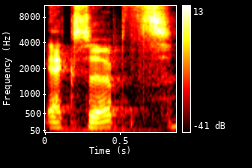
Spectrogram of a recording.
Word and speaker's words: excerpts: I think the P is silent. Excerpts. No, But you're right. It's fucking hard. You got to add a soft Excerpts. P because otherwise it's just exert.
